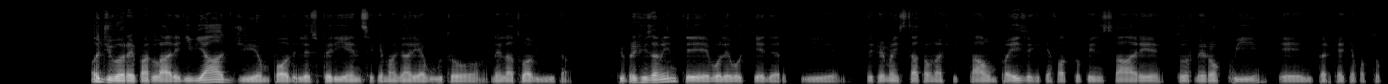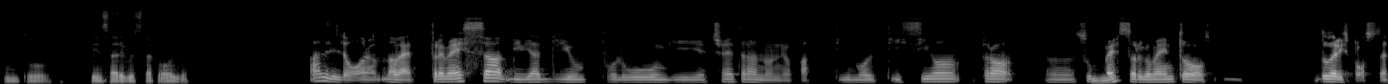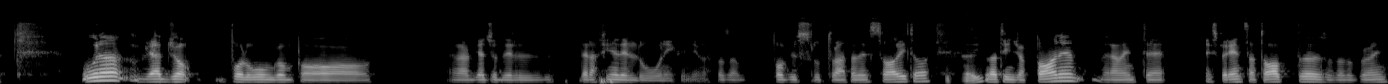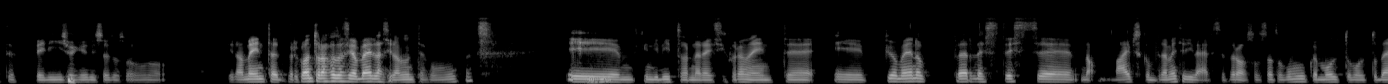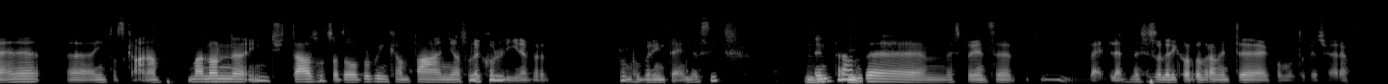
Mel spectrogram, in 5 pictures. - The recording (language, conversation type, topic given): Italian, podcast, Quale città o paese ti ha fatto pensare «tornerò qui» e perché?
- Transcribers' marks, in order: tapping; other background noise; "stato" said as "zato"; teeth sucking; in English: "vibes"; "proprio" said as "propio"; "proprio" said as "propo"; teeth sucking; "senso" said as "seso"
